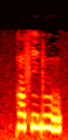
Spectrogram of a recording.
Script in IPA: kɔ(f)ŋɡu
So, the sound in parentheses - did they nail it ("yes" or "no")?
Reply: yes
